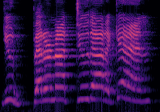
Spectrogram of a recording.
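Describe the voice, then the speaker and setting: A woman reading aloud, voicing the curious young girl Alice in a storybook with a clear, earnest delivery. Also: very high-pitched, fairly even intonation, unhurried, bright, forceful tone, voice pushed up, exaggerated voice. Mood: defiant.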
